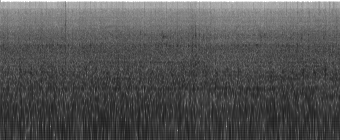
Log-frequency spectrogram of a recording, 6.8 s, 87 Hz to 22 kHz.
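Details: 2002 Chevy Avalanche 5.3L V8. A dense metallic clatter rides over the idle and never lets up. The owner says it sounds like rod knock, consistent with a worn rod bearing, and the truck is judged not worth fixing.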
